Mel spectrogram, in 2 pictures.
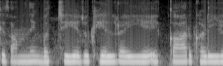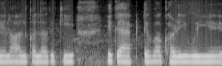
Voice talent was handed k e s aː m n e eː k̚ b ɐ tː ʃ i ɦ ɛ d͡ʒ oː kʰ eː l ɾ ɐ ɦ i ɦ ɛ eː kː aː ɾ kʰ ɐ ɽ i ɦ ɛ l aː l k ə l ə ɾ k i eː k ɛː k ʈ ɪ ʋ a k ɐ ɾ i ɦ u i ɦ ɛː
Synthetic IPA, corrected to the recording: k e s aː m n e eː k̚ b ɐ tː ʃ i ɦ ɛ d͡ʒ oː kʰ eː l ɾ ɐ ɦ i ɦ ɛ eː kː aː ɾ kʰ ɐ ɽ i ɦ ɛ l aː l k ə l ə ɾ k i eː k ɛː k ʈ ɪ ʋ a kʰ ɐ ɽ i ɦ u i ɦ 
